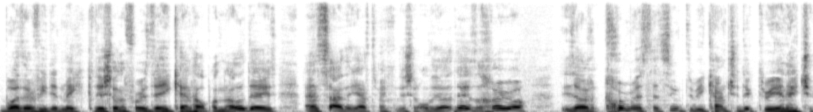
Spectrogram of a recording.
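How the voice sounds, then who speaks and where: A man talks at a very fast pace with an American accent and a fairly high pitch. His tone is dark and mellow, and his intonation is lively. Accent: American Yeshivish English. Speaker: Talmud teacher. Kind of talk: lecture.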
